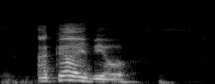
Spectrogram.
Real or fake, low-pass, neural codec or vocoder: fake; 7.2 kHz; codec, 16 kHz, 0.9 kbps, LongCat-Audio-Codec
